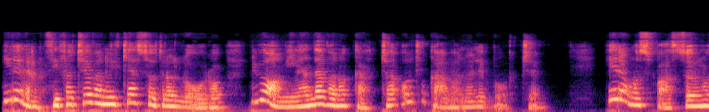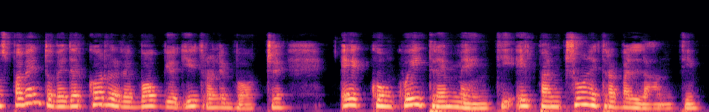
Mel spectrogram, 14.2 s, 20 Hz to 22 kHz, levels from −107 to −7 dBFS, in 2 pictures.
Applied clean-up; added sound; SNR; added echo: neural mask model DeepFilterNet 3.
